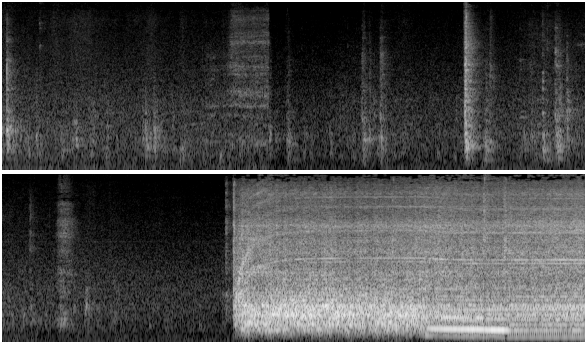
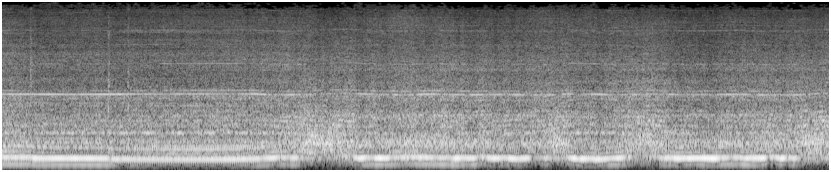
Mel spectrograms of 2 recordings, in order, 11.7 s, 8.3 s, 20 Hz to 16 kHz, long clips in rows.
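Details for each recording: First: Kirby Sentria II vacuum, 700-watt motor, during salt pickup comparison against the G4: after quiet handling it starts with a loud harsh roar and a faint high whine over the motor. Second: Kirby Sentria II, practically a new machine, running 10 salt-pickup passes: smooth, steady motor hum holding one pitch with slight load dips per pass; healthy-sounding vacuum motor.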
